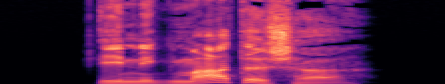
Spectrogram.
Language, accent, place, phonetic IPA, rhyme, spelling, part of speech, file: German, Germany, Berlin, [enɪˈɡmaːtɪʃɐ], -aːtɪʃɐ, enigmatischer, adjective, De-enigmatischer.ogg
- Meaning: 1. comparative degree of enigmatisch 2. inflection of enigmatisch: strong/mixed nominative masculine singular 3. inflection of enigmatisch: strong genitive/dative feminine singular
